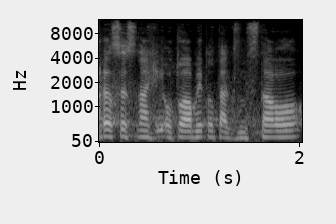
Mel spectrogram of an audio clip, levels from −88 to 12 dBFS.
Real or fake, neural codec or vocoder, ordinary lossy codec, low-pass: fake; codec, 44.1 kHz, 1.7 kbps, Pupu-Codec; Opus, 24 kbps; 10.8 kHz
